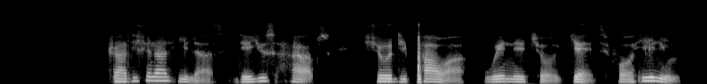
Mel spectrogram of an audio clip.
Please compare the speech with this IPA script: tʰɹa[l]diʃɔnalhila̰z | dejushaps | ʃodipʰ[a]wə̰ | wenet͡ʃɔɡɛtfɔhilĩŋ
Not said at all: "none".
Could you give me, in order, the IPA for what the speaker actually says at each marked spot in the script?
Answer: none, a

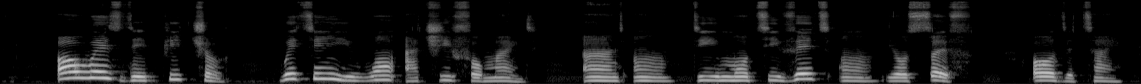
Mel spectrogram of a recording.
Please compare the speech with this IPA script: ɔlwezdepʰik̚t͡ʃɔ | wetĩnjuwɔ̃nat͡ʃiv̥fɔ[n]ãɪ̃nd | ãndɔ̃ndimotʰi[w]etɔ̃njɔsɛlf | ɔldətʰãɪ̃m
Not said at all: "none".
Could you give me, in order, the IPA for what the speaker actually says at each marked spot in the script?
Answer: m, v

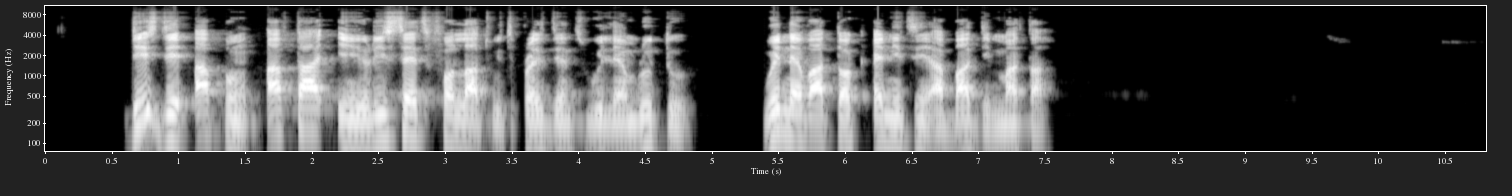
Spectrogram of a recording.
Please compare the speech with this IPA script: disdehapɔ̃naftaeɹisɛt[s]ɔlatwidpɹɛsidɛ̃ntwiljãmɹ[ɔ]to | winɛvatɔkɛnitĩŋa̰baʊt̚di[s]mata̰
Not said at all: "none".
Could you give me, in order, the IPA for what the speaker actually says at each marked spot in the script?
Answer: f, u, none

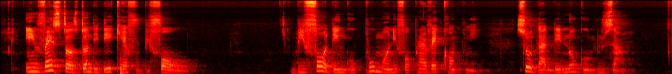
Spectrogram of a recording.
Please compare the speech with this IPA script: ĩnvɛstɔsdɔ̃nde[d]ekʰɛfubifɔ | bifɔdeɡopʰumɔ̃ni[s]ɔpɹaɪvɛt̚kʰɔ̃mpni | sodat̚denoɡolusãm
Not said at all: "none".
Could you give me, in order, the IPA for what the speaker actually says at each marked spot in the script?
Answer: d, f

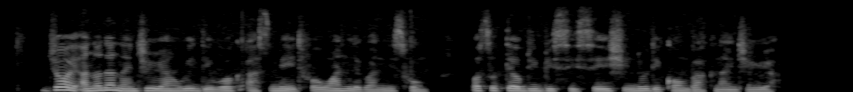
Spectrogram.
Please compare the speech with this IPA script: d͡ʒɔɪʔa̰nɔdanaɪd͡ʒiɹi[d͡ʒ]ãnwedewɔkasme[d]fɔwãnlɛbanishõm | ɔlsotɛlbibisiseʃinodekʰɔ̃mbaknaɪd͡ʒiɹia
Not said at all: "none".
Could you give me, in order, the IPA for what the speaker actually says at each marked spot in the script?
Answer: none, d

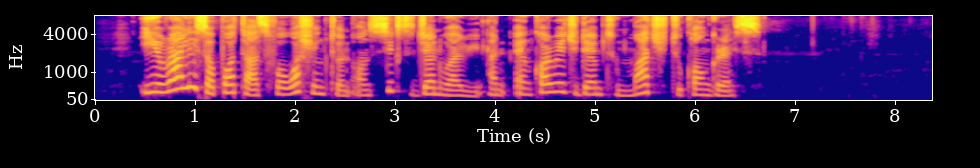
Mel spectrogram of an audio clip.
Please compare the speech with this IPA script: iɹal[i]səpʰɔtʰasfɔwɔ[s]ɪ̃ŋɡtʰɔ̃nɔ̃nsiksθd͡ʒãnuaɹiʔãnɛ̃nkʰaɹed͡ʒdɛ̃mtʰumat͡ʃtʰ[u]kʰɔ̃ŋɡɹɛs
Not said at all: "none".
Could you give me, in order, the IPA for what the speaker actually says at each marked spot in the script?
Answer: i, ʃ, u

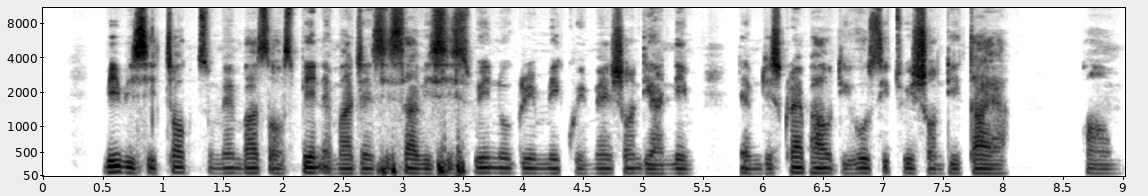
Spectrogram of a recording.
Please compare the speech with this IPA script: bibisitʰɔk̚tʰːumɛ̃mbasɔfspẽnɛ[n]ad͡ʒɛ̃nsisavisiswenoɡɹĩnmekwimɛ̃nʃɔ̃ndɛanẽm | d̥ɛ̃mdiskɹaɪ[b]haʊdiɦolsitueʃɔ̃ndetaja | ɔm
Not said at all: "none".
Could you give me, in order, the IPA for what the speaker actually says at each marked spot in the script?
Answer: m, b

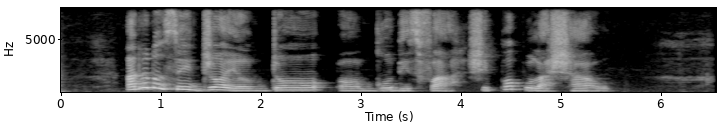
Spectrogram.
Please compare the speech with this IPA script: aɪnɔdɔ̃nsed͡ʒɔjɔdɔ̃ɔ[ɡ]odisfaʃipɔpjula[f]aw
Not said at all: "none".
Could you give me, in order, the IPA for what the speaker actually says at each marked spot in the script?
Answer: ɡ, ʃ

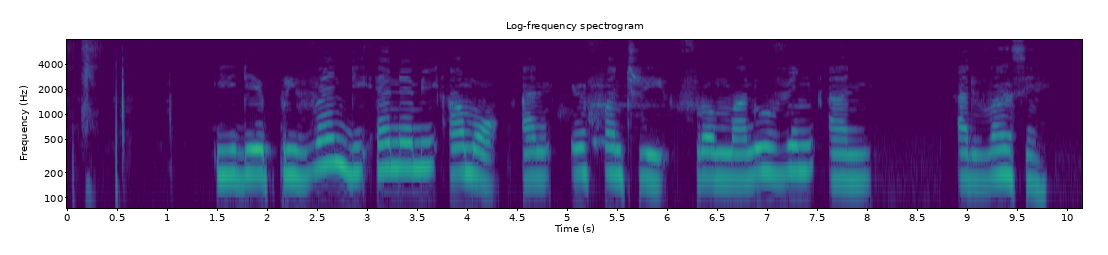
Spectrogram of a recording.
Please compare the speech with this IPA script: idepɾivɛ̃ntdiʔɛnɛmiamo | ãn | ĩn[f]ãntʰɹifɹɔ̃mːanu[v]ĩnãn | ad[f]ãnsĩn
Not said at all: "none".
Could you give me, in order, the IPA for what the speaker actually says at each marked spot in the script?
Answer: f, v, v

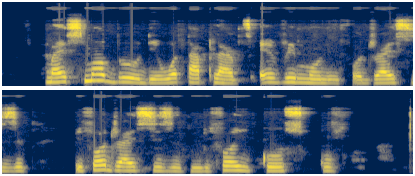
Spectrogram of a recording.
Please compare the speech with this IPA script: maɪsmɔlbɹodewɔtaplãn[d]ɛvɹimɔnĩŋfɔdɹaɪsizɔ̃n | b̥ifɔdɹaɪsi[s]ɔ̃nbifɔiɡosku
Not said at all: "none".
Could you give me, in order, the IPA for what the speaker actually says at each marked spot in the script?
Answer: t, z

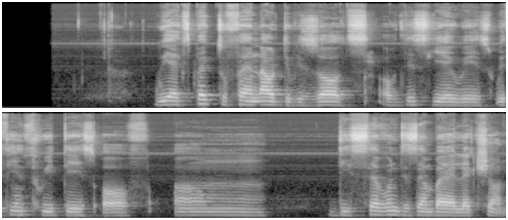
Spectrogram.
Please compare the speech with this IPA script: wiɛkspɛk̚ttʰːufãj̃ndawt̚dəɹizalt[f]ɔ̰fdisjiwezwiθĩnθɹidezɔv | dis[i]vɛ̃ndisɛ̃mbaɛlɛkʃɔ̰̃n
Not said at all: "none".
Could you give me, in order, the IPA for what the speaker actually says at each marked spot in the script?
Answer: s, ɛ

